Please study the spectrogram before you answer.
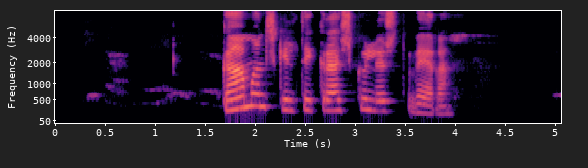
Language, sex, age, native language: Icelandic, female, 30-39, Icelandic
